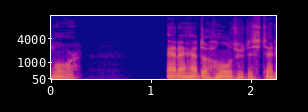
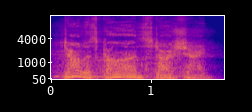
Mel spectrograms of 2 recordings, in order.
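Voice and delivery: ordinary delivery, nothing marked

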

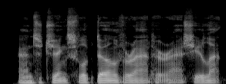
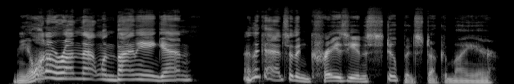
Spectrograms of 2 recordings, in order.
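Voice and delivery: put-on much higher, fast, sarcastic young woman; Jinx's mocking voice; faster than usual. A narrator's reading. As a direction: play it bratty and incredulous. Jinx mocks the nomination.

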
